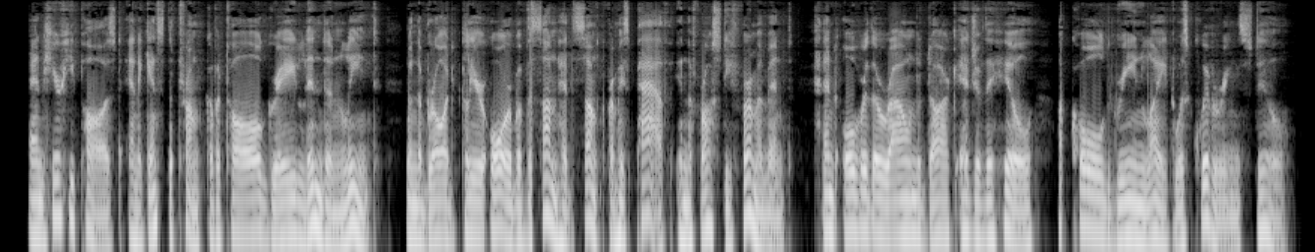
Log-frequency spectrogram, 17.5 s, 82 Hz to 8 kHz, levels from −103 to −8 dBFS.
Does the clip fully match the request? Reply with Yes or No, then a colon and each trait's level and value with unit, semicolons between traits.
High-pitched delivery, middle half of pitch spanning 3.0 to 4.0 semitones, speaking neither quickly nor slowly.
No: low, 100 Hz; average, 3.3 semitones; average, 160 wpm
